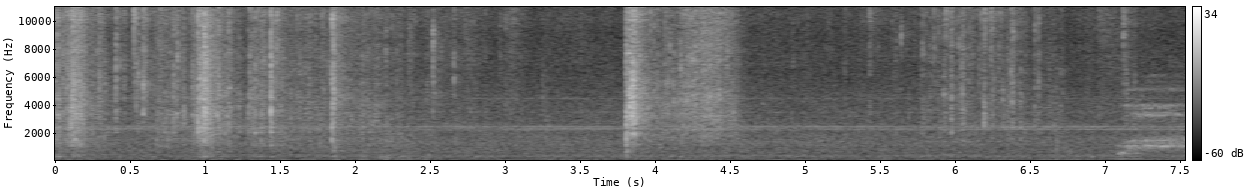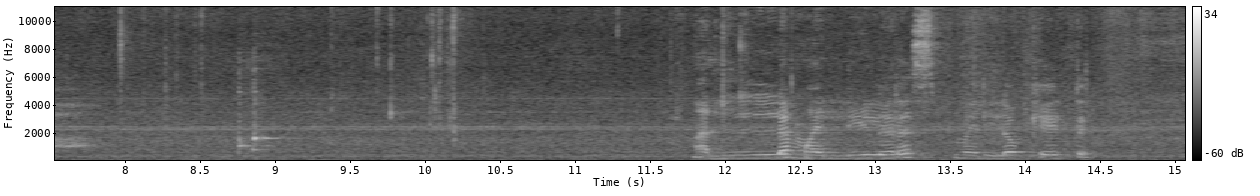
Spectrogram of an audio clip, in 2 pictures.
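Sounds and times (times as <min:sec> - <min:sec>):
aluminium foil crinkling: 0:00.0 - 0:03.0, 0:03.8 - 0:04.6, 0:05.3 - 0:06.9.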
